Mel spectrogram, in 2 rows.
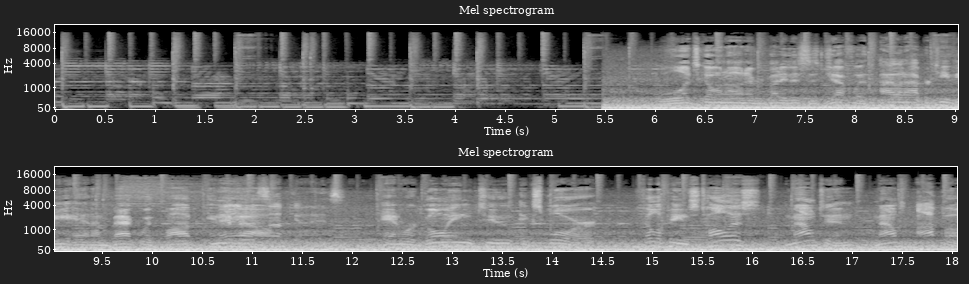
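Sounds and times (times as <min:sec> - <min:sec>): car cabin road and engine rumble: 0:05.5 - 0:18.0.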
